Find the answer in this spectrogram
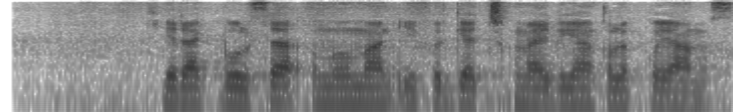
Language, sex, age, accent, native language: Uzbek, male, 25-34, Qashqadaryo, Uzbek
